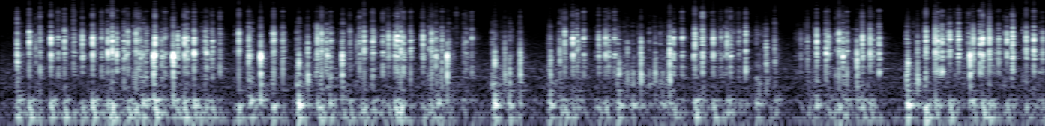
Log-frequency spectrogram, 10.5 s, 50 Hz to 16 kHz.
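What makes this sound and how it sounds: A small 60% mechanical keyboard with an aluminum case, brass plate and plastic keycaps is typed on rapidly with the fingertips of both hands. A steady stream of sharp, bright, short clacks comes in quick bursts, with only brief pauses between runs of keystrokes.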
